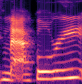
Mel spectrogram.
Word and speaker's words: McIlree: I don't butcher it yeah it's um it's mry and it has been butchered many times um actually literally when I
